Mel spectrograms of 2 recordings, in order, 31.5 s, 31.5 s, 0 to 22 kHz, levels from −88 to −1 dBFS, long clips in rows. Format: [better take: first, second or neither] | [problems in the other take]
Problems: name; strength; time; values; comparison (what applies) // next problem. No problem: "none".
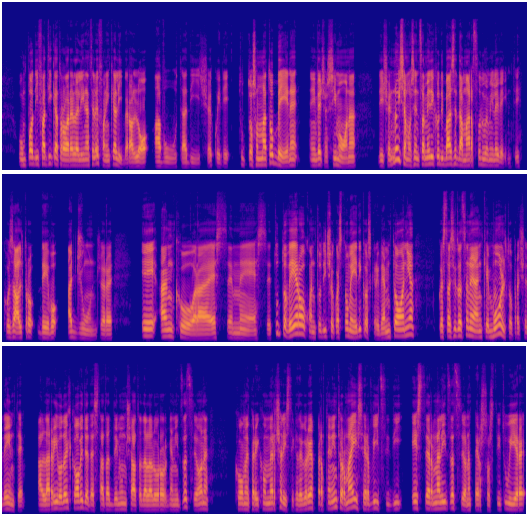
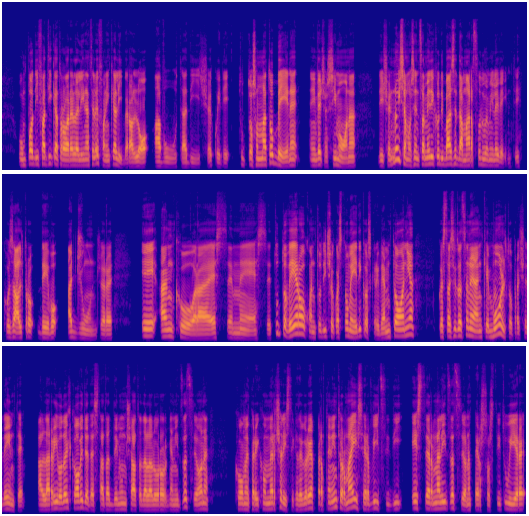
neither | thin; somewhat; fading below 350 Hz; the same in both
